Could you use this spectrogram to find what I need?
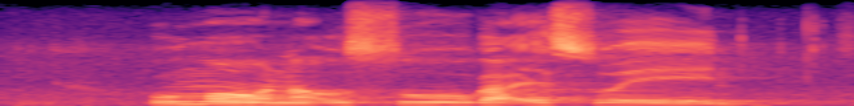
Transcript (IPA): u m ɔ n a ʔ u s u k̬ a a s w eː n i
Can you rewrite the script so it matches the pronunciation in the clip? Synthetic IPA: u m ɔ n a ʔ u s u k̬ a ɛ s w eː n i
